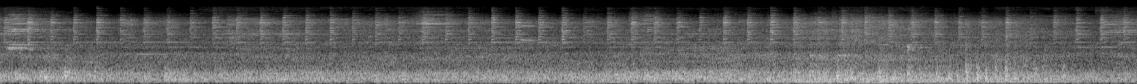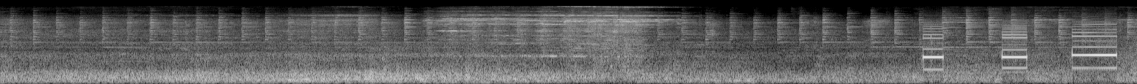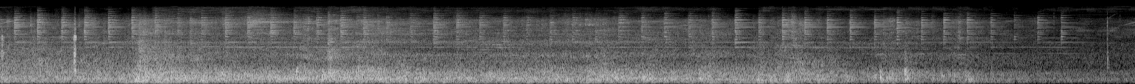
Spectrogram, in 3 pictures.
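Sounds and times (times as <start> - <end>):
freight train cars rolling on rails: 0.0 - 22.0, 22.6 - 34.0
loud short beeps: 20.6 - 20.8, 21.4 - 22.7.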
